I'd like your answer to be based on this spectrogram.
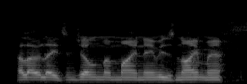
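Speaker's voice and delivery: deadpan, low, flat monotone. Showing how to do the self-introduction bit, flat monotone. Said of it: "You got to do it monotone as well".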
